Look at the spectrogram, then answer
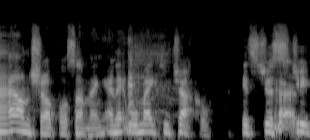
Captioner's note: laughs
